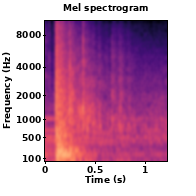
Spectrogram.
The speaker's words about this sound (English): that sounded like... A gunshot. I can't tell from which direction it came.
